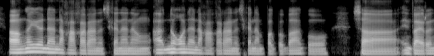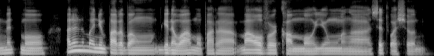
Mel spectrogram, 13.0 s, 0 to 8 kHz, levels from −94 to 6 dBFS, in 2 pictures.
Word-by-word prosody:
ah, 125 0 +9
ngayon 155 +1 +5
na 135 - +5
nakakaranas 105 -5 0
ka 100 - -2
na 95 0 -1
ng, 95 0 -3
ah, 120 0 +2
noon 130 0 +4
na - - +2
nakakaranas 95 -3 -3
ka 100 - -4
ng 95 -1 -4
pagbabago 95 -1 -5 0.4
sa 95 - +1 0.5
environment 100 +3 +1
mo. 100 -1 -1 0.3
Ano 185 +4 +4
naman 185 -5 +2
yong 145 -2 +2
para 115 -2 +4
bang 105 0 -2
ginawa 105 -2 +2
mo 95 -3 -3
para 100 -1 -2
ma-overcome 110 -4 +1
mo 90 0 -1
yung 95 0 -3
mga 90 -1 -5
sitwasyon? 90 -4 -5
100 Hz, 140 wpm, -23 LUFS, 95-115 Hz, 0.5 s, ah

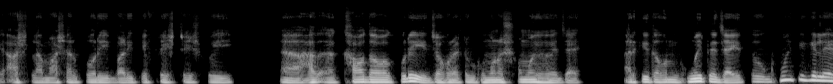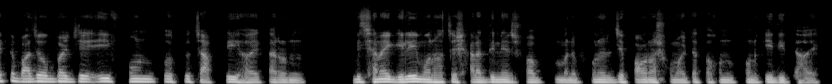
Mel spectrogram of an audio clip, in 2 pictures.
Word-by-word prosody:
আসলাম, 95 0 -6
আসার 100 0 -4
পরেই 100 -2 -1
বাড়িতে 95 +1 -4
ফ্রেশ-ট্রেশ 100 0 -5
হয়ে 95 -2 -2 0.6
আ - - +1 0.2
হাদা 105 +1 +1 0.2
খাওয়া-দাওয়া 110 -1 +4
করেই 130 -2 +6
যখন 100 0 +1
একটা 95 - -5
ঘুমানোর 100 0 +2
সময় 110 -1 +3
হয়ে 95 -2 0
যায় 90 -1 -5 0.5
আরকি। 105 +1 -2
তখন 110 0 +1
ঘুমাইতে 130 0 +5
যাই। 95 0 +1
তো - - -8 0.2
ঘুমাইতে 205 - +1
গেলে 185 -2 +6
একটা 155 +3 -4
বাজে 130 +2 +2
অভ্যাস 135 +1 +2
যে 135 - +3 0.2
এই 140 - +6
ফোন 135 -1 +1 0.2
তো 130 - -12
একটু 110 - -6
চাপতেই 105 +4 -1
হয়। 100 0 -2
কারণ 105 -1 -2 0.6
বিছানায় 120 +2 +3
গেলেই 125 +4 +6
মনে 110 -1 +4
হচ্ছে 110 +2 -2
সারাদিনের 110 0 +1
সব 105 -2 -1 0.3
মানে 100 -1 -1
ফোনের 110 -1 0
যে 110 - +2
পাওনা 105 -1 +1
সময়টা, 105 -1 -3
তখন 105 +1 -3 0.2
ফোনকেই 105 0 -1
দিতে 95 +1 -5
হয়। 90 0 -8
105 Hz, 175 wpm, -20 LUFS, 100-115 Hz, 0.6 s, করেই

